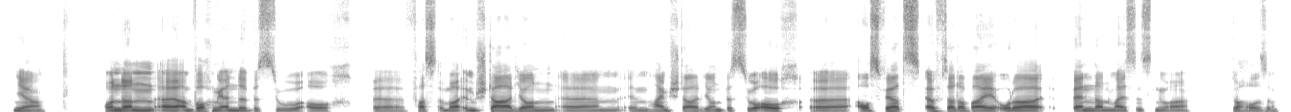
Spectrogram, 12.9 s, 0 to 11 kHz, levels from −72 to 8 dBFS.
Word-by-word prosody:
Ja, 90 Hz, -3 st, -1 dB, 0.6 s
und 100 Hz, -1 st, +3 dB
dann, 95 Hz, 0 st, +4 dB
äh, -, -, -6 dB
am 95 Hz, 0 st, +5 dB
Wochenende 95 Hz, -1 st, +1 dB
bist 90 Hz, +2 st, -6 dB
du 90 Hz, -1 st, -4 dB
auch, 90 Hz, -1 st, -4 dB, 0.2 s
äh, 90 Hz, -1 st, -6 dB
fast 95 Hz, 0 st, -3 dB
immer 95 Hz, -2 st, 0 dB
im 105 Hz, 0 st, -1 dB
Stadion, 110 Hz, 0 st, +2 dB
ähm, 95 Hz, -1 st, -4 dB
im 95 Hz, -1 st, -8 dB
Heimstadion. 115 Hz, +4 st, -2 dB
Bist 105 Hz, -2 st, -4 dB
du 100 Hz, -, +2 dB
auch, 95 Hz, 0 st, +2 dB
äh, 90 Hz, -1 st, 0 dB
auswärts 135 Hz, +3 st, +2 dB
öfter 130 Hz, +2 st, +2 dB
dabei 145 Hz, +2 st, +3 dB
oder 105 Hz, -1 st, +4 dB, 0.3 s
wenn, 95 Hz, 0 st, +3 dB
dann 90 Hz, -1 st, +1 dB
meistens 90 Hz, 0 st, -3 dB
nur 90 Hz, -1 st, -5 dB, 0.4 s
zu -, -, -2 dB
Hause? 90 Hz, 0 st, -6 dB
95 Hz, 145 wpm, -25 LUFS, 90-110 Hz, 0.6 s, am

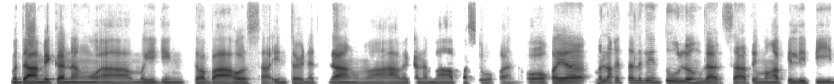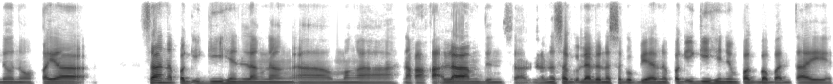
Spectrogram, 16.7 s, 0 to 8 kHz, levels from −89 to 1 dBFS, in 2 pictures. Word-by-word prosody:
madami 120 Hz, +1 st, +6 dB
ka 125 Hz, -, +6 dB
ng, 115 Hz, -1 st, 0 dB, 0.2 s
ah, 105 Hz, -1 st, 0 dB
magiging 110 Hz, -1 st, -5 dB
trabaho 110 Hz, +2 st, +3 dB
sa 105 Hz, +1 st, -6 dB
internet 105 Hz, -2 st, -5 dB
lang, 115 Hz, -3 st, +1 dB
marami 100 Hz, 0 st, -2 dB
ka 105 Hz, -, -3 dB
ng 100 Hz, -, -6 dB
mga 100 Hz, 0 st, -2 dB
pasukan. 100 Hz, 0 st, -8 dB
Oo, 115 Hz, +1 st, -1 dB
kaya 150 Hz, 0 st, +4 dB
malaki 175 Hz, +4 st, -2 dB
talaga 195 Hz, -1 st, -3 dB
'yung 190 Hz, -1 st, -6 dB
tulong 165 Hz, -3 st, 0 dB
lahat 135 Hz, 0 st, +2 dB
sa -, -, -3 dB
ating 135 Hz, +1 st, -5 dB
mga 125 Hz, -1 st, -1 dB
Pilipino 120 Hz, 0 st, -3 dB
'no, 115 Hz, 0 st, -5 dB
kaya, 130 Hz, 0 st, +4 dB, 0.6 s
sana 175 Hz, 0 st, +4 dB
pag-igihin 130 Hz, -1 st, -2 dB
lang 125 Hz, 0 st, +1 dB
ng, 120 Hz, -1 st, -1 dB
ah, 110 Hz, 0 st, -1 dB
mga 105 Hz, 0 st, -4 dB, 0.4 s
nakakaalam 130 Hz, +5 st, +4 dB
do'n 110 Hz, -2 st, -7 dB
sa 100 Hz, +1 st, -7 dB
lalo 105 Hz, +3 st, -5 dB, 0.2 s
lalo 115 Hz, +1 st, +4 dB
na 115 Hz, -, +1 dB
sa 115 Hz, 0 st, -4 dB
gobyerno 115 Hz, +3 st, 0 dB
pag-igihin 130 Hz, 0 st, -1 dB
'yung 125 Hz, -, -1 dB
pagbabantay, 110 Hz, -1 st, 0 dB
115 Hz, 160 wpm, -23 LUFS, 105-130 Hz, 0.6 s, madami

